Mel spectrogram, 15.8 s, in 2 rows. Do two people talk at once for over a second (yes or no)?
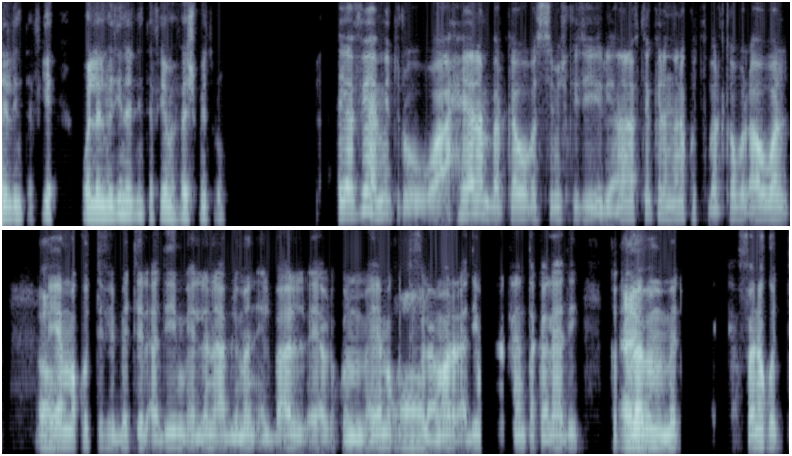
no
